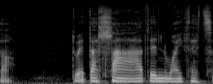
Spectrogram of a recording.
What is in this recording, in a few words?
"lladd", Welsh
